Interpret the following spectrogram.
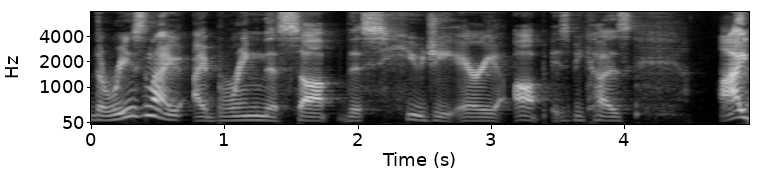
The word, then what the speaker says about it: Huger: So if you're not familiar with Hugie, it looks like Huger, okay, but it's pronounced Hugie.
